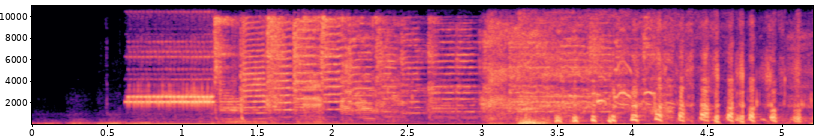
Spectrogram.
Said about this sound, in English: That's because someone's calling. That's his ringtone.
